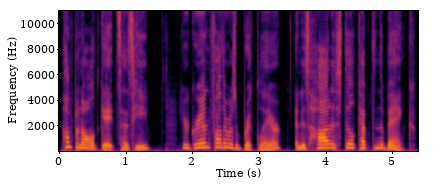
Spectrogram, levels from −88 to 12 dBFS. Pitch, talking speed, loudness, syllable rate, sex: 245 Hz, 210 wpm, -17 LUFS, 5.1 syllables/s, female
